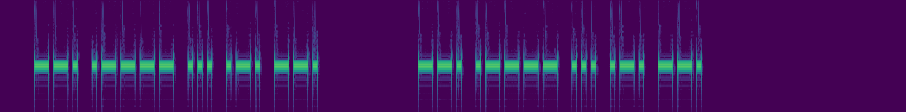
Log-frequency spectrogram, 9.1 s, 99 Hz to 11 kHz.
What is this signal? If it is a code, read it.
Morse code, heard as a keyed tone, about 25 wpm, 700 Hz. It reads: G1SRG G1SRG
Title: DXCC-100 Call Signs - 5 Characters - Repeated 2x - 25wpm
